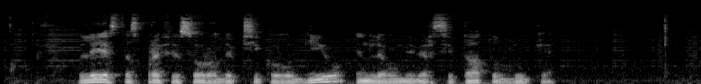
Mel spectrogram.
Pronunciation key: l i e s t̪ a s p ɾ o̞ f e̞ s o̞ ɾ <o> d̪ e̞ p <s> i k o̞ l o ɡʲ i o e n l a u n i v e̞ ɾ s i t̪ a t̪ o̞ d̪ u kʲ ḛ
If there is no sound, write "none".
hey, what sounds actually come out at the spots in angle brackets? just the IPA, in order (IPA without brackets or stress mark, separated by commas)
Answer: o, s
